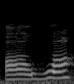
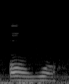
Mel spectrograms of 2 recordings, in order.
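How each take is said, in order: First: The second syllable is higher than the first. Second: Both syllables stay on the same low pitch. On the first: A hand. "re, mi" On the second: A town in Yoruba land. "do, do"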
